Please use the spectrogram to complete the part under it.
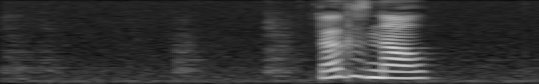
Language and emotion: Russian, neutral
